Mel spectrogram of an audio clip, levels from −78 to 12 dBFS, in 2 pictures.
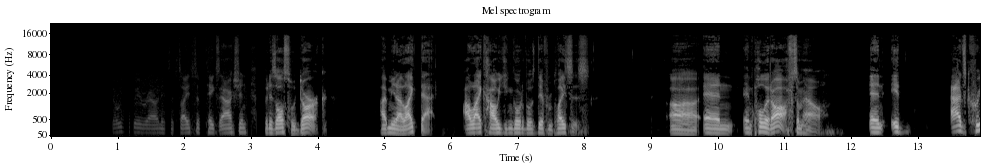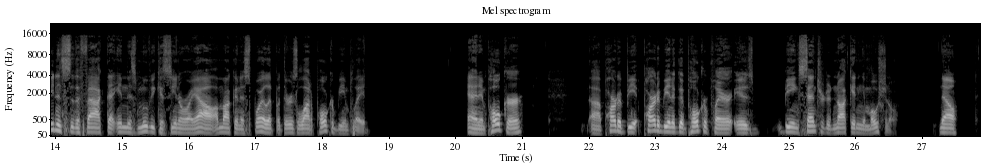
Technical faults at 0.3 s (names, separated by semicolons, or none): truncation distortion on a fade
